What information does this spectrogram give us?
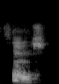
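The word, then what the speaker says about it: sinh: defines our hyperbolic sine which we usually pronounce caution cinch because we like sounding ridiculous and um well we have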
